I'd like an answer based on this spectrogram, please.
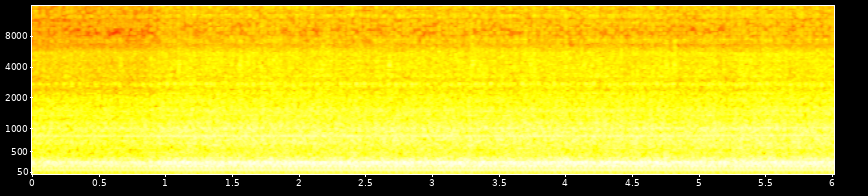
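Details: Onan US military generator engine, fully warm with thermosiphon cooling working, runs a smooth even drone at steady speed; no knocks, misses or smoke, mechanically spot on.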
